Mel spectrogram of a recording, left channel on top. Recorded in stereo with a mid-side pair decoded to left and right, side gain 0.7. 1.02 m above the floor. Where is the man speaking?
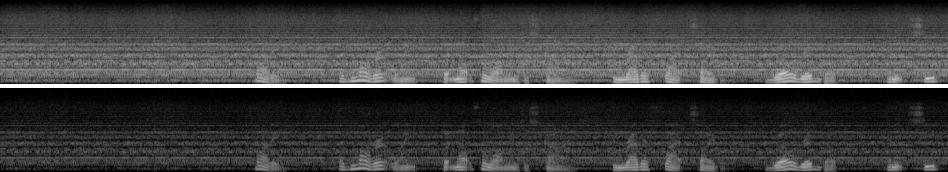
35° left.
